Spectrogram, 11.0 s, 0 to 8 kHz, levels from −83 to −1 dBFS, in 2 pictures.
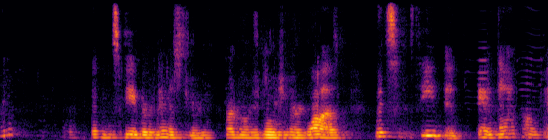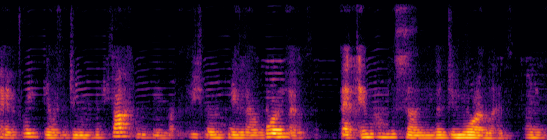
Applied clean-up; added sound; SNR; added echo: neural mask model DeepFilterNet 3.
